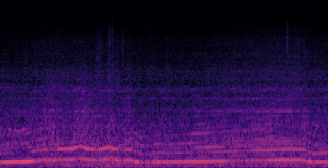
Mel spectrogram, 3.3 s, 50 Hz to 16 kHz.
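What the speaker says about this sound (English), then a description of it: "that raucous tone coming out of those 4 exhaust pipes, just in your face, screaming out the back of this car" Loud, raw McLaren 765LT exhaust roar from four exhaust pipes, a steady rasping drone that rises and falls slightly with engine revs, close and continuous with no talking.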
